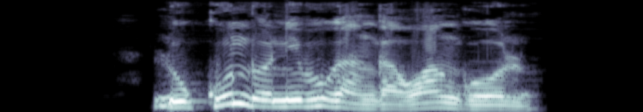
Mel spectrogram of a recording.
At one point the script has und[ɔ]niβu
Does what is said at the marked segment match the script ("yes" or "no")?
yes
